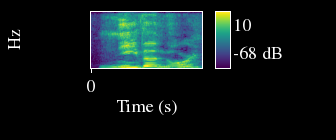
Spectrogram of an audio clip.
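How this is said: It is said with an American pronunciation.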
